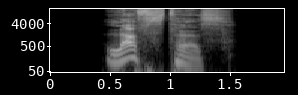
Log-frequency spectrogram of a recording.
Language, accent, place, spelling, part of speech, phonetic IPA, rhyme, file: German, Germany, Berlin, laffstes, adjective, [ˈlafstəs], -afstəs, De-laffstes.ogg
- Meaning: strong/mixed nominative/accusative neuter singular superlative degree of laff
